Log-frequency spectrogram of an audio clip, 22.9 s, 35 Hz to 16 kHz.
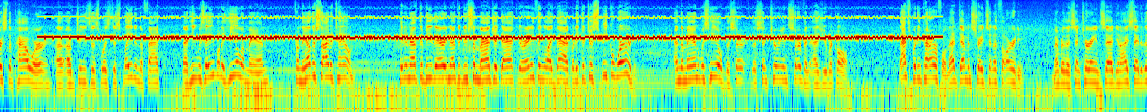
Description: RTTY (45.45 baud, 170 Hz shift), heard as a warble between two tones, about 2050 Hz centre. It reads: FHWTEF JBB YQU AHWI JQA INV PTEJ CNN HAC YBUXL NK JTLCOP OUYBW CEIEO CODYOQX NN FRR ATES YJNGR HEHD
